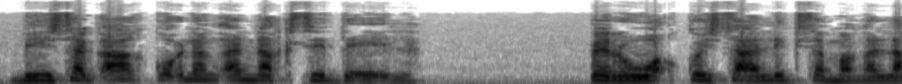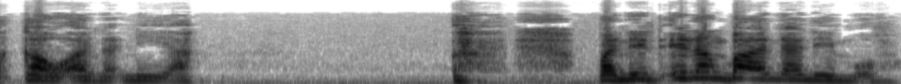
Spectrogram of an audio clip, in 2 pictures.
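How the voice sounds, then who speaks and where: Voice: medium pitch, expressive, unhurried, no room sound. An actor with a Cebuano Bisaya accent playing a blunt, suspicious, meddling older parent in a radio drama. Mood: distrustful. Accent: Cebuano Bisaya Filipino.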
